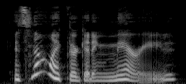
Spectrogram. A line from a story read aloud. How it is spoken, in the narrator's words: Joanna says with a breezy laugh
